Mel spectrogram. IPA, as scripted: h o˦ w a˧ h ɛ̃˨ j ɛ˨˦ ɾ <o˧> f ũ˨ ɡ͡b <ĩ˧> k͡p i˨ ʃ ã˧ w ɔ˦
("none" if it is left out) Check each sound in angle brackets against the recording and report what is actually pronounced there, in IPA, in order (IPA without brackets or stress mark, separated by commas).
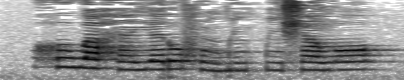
o˧, ĩ˨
